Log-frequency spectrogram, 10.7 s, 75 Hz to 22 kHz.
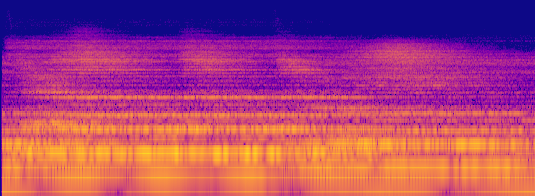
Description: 描述：果味循环...
标签： 90 bpm Folk Loops Pad Loops 1.79 MB wav Key : Unknown
声道立体声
